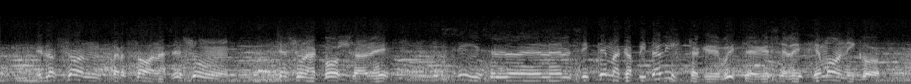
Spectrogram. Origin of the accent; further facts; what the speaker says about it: Buenos Aires, Argentina; Yo soy muy porteño y viste, allá a Buenos Aires es un lugar muy histérico.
